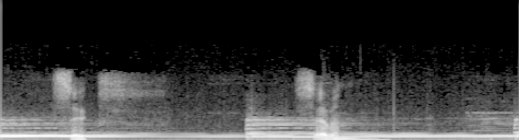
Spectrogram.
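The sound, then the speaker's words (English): A church bell tolls eight o'clock on a Sunday evening before evening services, its deep strikes ringing out every couple of seconds and leaving a long, humming resonance that hangs between them. “I heard the tolling of a church bell.”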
